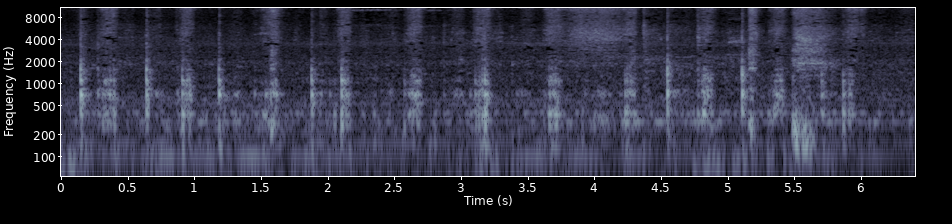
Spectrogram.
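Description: Leatherette piping strip rubbing and scraping as it is handled and pulled along the sewing table. A run of light clicks, about three a second, and a couple of short scrapes near the middle and end, over a faint low hum.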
